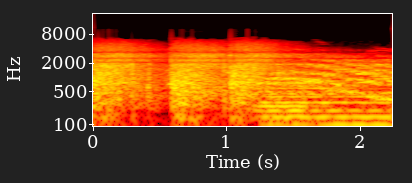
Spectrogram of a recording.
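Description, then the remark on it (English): Two loud, sharp gunshots are fired up a spiral staircase about half a second apart, each trailing into a long reverberant tail. No one speaks. “He made it to the staircase, and then the noise came. A couple of bullets flew up the spiral and caught him in the chest.”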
